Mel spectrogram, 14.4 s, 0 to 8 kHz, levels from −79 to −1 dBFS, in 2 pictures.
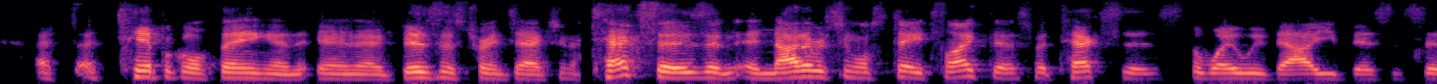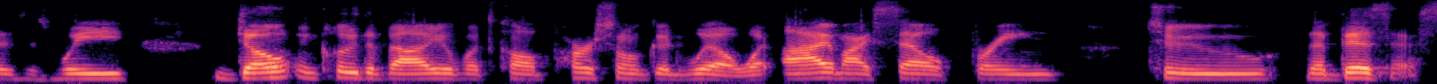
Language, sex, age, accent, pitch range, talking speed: English, male, 40-59, American, 130-155 Hz, 175 wpm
